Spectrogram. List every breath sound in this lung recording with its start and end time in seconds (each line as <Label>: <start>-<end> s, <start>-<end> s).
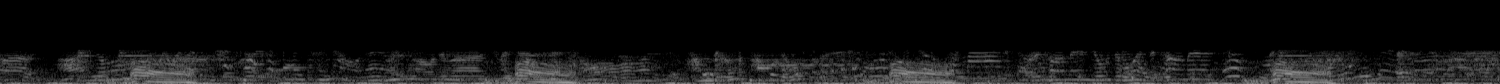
Inhalation: 1.06-2.08 s, 4.92-5.93 s, 8.71-9.73 s, 12.63-13.58 s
